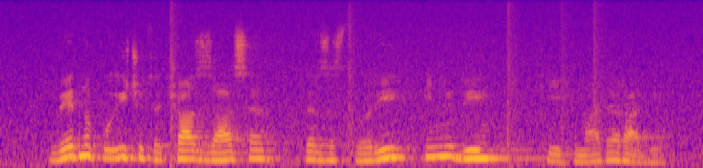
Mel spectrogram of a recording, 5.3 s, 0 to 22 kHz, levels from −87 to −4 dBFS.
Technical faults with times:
none

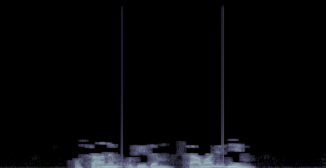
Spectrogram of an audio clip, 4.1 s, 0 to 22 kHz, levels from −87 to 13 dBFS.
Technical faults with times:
0.00-4.09 MP3 compression
1.51 repeated buffer
2.76-2.79 repeated buffer

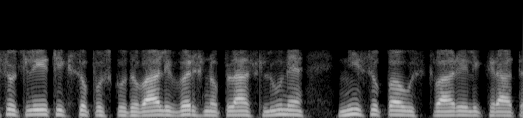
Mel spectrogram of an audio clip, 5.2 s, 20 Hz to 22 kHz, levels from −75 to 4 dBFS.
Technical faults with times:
0.00-5.23 GSM full-rate codec

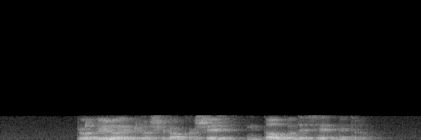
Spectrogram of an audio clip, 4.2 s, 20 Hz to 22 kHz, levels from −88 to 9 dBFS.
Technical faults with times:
none

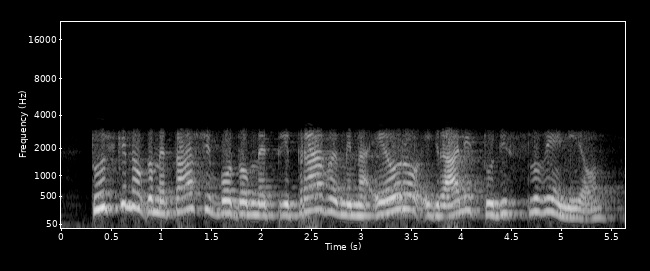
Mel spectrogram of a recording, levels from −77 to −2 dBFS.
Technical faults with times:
0.00-5.65 Dialogic VOX ADPCM

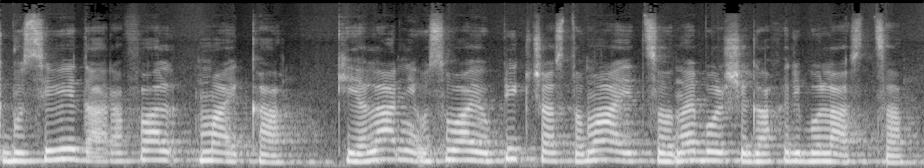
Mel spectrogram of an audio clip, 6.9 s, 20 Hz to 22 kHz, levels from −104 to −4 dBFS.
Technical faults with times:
0.00-6.93 gain pumping

